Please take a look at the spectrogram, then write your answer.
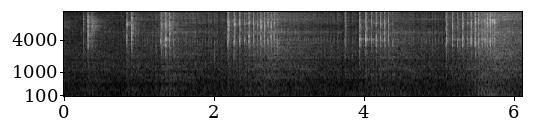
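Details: Motorcycle running with sharp rapid ticking puffs in bursts about every second, like gas spitting out. The head gasket leaks compression and smoke between cylinder head and cylinder; the fix is tightening the head or replacing the gasket.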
